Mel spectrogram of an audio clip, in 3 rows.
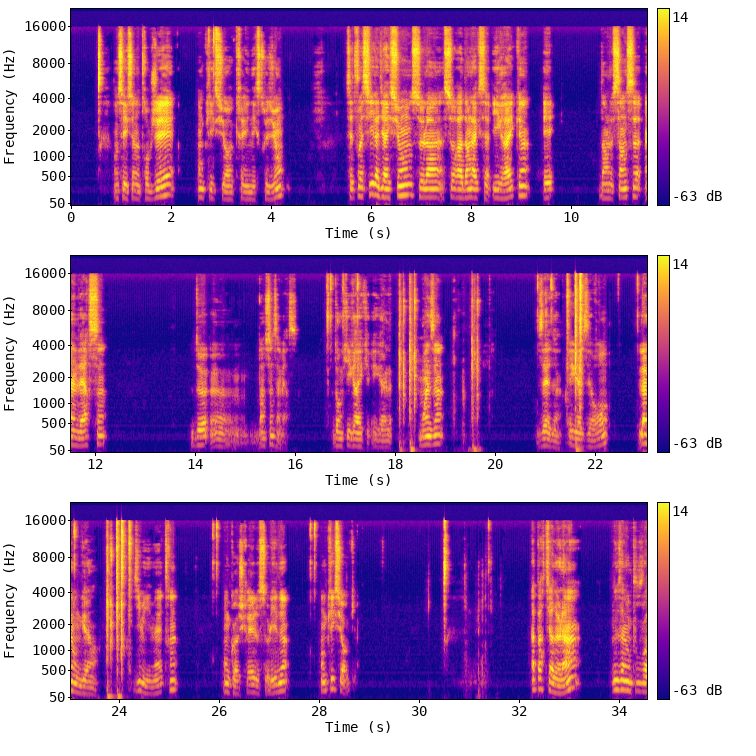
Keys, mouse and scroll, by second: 2.7 click, 9.6-10.0 scroll down 1, 10.1 scroll up 1, 10.4 scroll down 1, 10.7-11.1 scroll up 1, 11.4 scroll up 1, 11.8 scroll down 1, 16.9 click, 18.0 KP_Subtract, 18.5 KP_1, 19.6 ,, 20.8 click, 21.6 KP_0, 22.8 click, 23.9 KP_0, 24.5 KP_1, 25.8 click, 27.8 click, 28.5 scroll down 2, 28.8 scroll up 2, 31.4-34.5 shift+right drag.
